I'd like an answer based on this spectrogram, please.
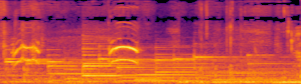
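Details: Hungry newborn domestic kitten that had crawled to the sink, about to be returned to its mother cat for feeding: two short, arched, high meows, each rising then falling, about a second and a half apart, over soft background music.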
